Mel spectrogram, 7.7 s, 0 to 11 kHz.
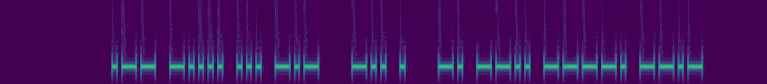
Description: Morse code, heard as a keyed tone, about 25 wpm, 700 Hz. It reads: W6SK DE NZ9Q
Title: USA Callsign DE Callsign - 4 Characters - 25wpm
